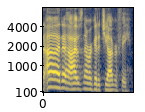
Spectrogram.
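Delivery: loud, defeatist parent excuse; fixed-mindset parent. Acted. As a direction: give up out loud, playing the overwhelmed parent. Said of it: "that's what my fixed mindset parenting voice sounds like".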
